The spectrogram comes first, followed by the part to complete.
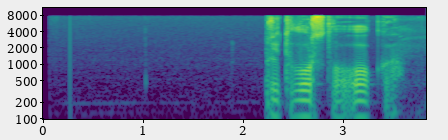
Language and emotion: Russian, neutral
